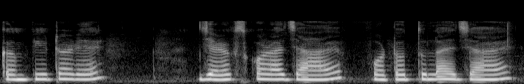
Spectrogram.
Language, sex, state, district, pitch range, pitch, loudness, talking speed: Bengali, female, Assam, Hailakandi, 225-240 Hz, 230 Hz, -14 LUFS, 80 wpm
